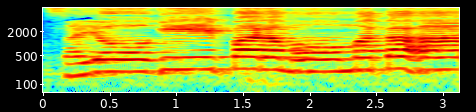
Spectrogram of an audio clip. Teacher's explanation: चौथे चरण में ये जो त के बाद विसर्ग आ रहा है चरण की समाप्ति पे आ रहा है तो इसका उच्चारण ह ही होगा।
